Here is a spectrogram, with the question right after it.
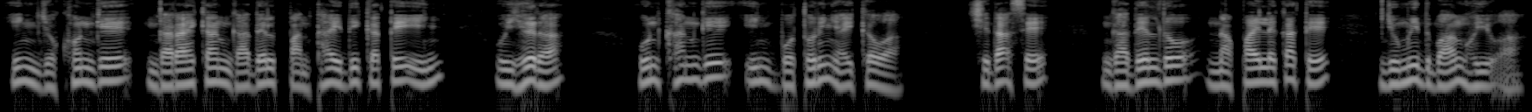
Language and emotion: Santali, fearful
